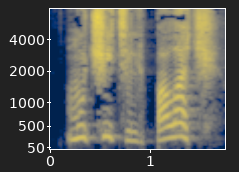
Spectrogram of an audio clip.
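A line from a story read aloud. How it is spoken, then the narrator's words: Very loud scream. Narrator (Russian): закричала она так громко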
